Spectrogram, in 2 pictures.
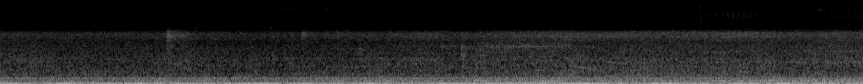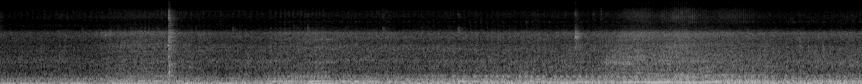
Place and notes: Changbin Township, Taiwan - In the convenience store door
In the convenience store door
Changbin Township, 花東海岸公路2號, September 2014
